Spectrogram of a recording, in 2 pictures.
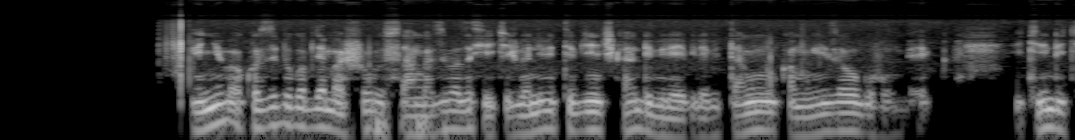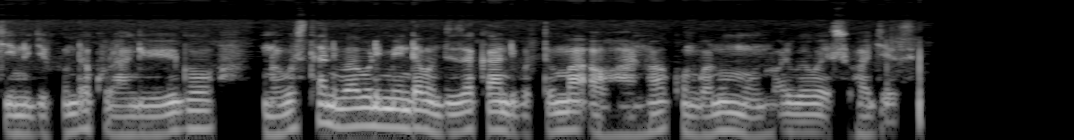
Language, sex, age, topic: Kinyarwanda, male, 25-35, education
